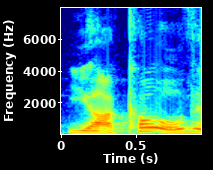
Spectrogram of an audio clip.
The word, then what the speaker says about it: Yaakov: And in chapter 49 is the story of where the biblical patriarch Jacob, Yaakov is how we say his name in Hebrew.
